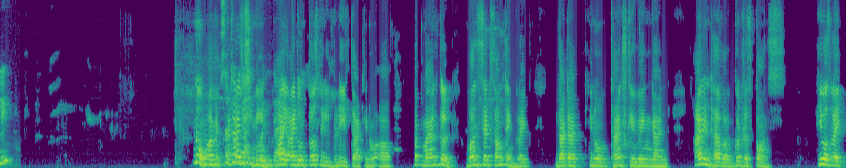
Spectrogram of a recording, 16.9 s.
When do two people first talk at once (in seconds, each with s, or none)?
4.0 s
